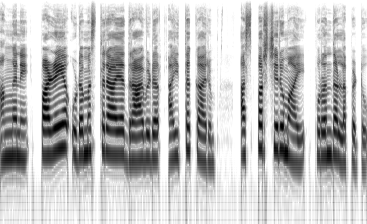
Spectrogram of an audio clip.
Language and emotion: Malayalam, neutral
